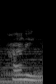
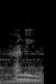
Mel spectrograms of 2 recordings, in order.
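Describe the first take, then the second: No difference in how they are said.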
